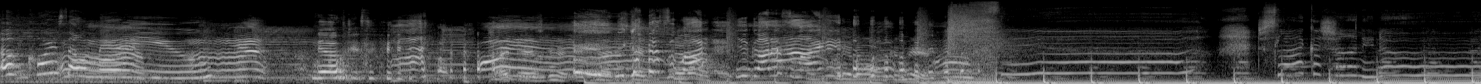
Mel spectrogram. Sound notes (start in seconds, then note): 2.5 triumphant music; 8.8 laughing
